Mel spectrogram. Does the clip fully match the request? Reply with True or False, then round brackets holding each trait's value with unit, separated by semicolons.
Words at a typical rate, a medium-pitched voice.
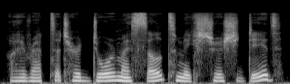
False (230 wpm; 165 Hz)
